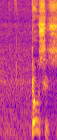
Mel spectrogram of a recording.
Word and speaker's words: ptosis: উই ক্যান do miraculous টোসিস টোসিস বলে একটা রোগ আছে পি টি ও এস আই এস ইংরেজিতে পি এর উচ্চারণ হয় না টোসিস এই টোসিসে উপরের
